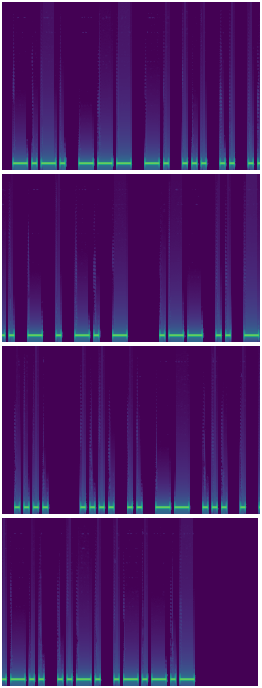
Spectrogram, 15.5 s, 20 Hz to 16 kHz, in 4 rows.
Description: Morse code, heard as a keyed tone, about 17 wpm, 700 Hz. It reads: CONSISTENT WITH HIMSELF.
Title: Sentences from Top 1600 Words 17wpm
